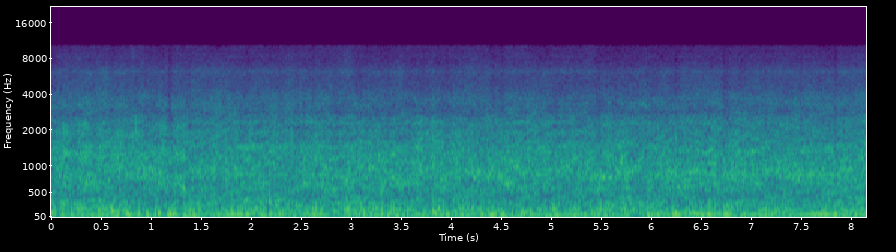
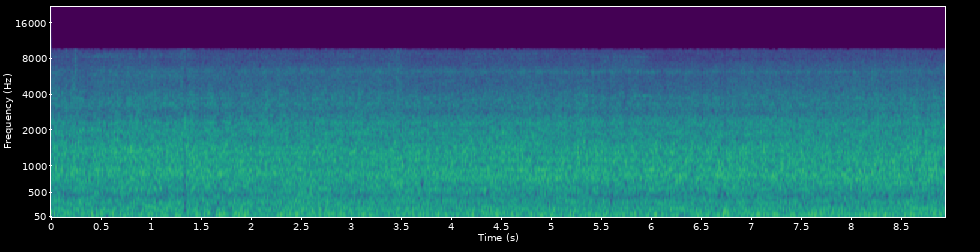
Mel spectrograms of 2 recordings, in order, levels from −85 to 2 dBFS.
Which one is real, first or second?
second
